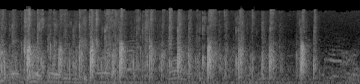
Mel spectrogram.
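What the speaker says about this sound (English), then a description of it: "they deserve a nice round of applause for being great representation of Wiscasset Speedway" Audience at Wiscasset Speedway applauding the Drivers of the Month, a fairly quiet, scattered patter of clapping with crowd murmur and some voices mixed in, fading slightly toward the end.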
